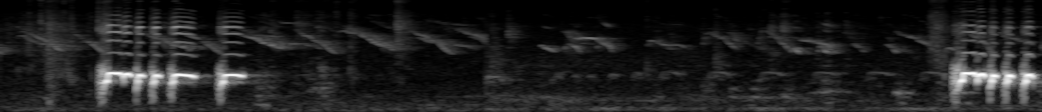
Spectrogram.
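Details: Zebra dove known locally as perkutut, a champion singer: two bursts of quick, pulsed coos framing a long quiet stretch with a few faint higher chirps.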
